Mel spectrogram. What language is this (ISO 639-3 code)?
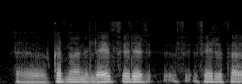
isl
